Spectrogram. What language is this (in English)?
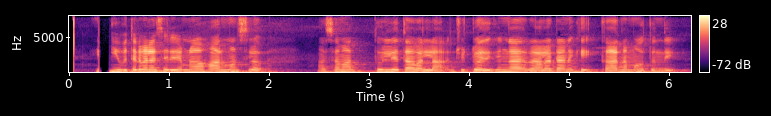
Telugu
